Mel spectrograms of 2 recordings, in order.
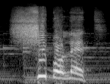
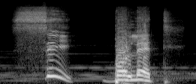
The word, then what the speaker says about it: Chibolete: Tá bom, então fala Shibolete. Aí ele falava Sibolete. Quando ele falava Sibolete, era morto. Por quê? Porque a pronúncia Sibolete identificava a pessoa como sendo da tribo de Efraim.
